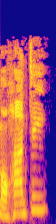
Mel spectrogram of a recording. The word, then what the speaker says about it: Ohtani: How do we pronounce his name? Ohtani?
